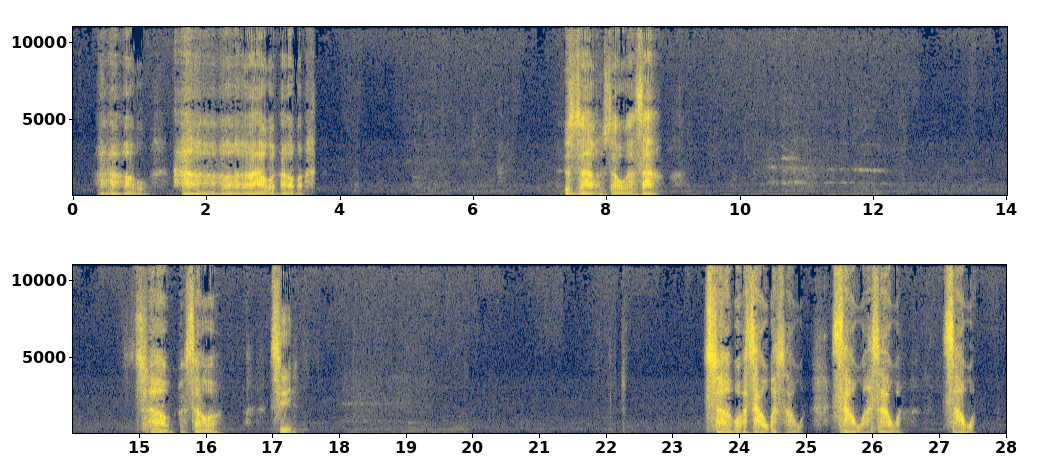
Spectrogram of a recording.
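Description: A man speaks in short bursts close to a headset microphone.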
